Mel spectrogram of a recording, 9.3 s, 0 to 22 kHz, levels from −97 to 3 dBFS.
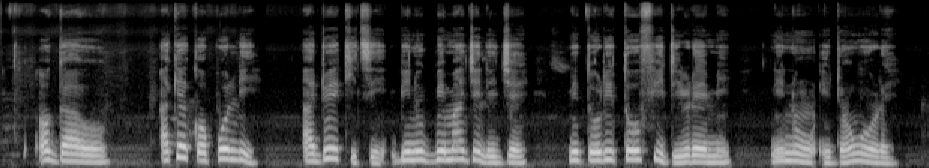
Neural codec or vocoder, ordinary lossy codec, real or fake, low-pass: none; none; real; 19.8 kHz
